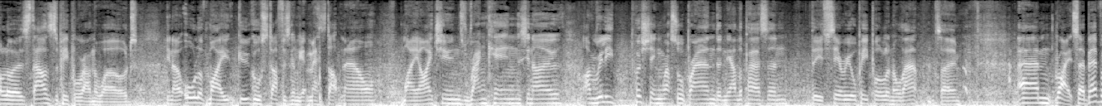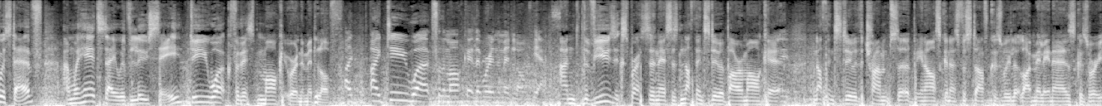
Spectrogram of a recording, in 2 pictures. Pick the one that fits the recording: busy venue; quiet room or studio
busy venue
